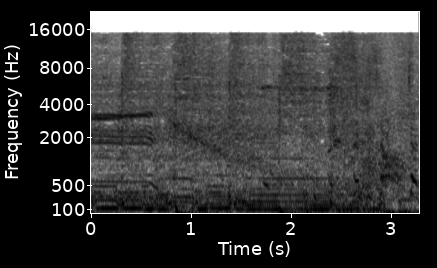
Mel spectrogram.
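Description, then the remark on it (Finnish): A loud rap-metal track plays, with heavy, distorted low riffs shifting between notes, pounding drum hits and a dense, constant wall of sound throughout. “tekee jonkinnäköistä menestys rap-metallia. Se kuulostaa tältä.”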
